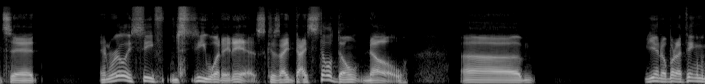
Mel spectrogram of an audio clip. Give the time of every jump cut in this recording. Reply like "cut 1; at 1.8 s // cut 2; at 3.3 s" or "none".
none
